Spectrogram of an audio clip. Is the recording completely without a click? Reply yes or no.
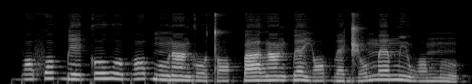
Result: yes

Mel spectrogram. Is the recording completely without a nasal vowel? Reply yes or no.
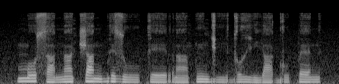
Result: no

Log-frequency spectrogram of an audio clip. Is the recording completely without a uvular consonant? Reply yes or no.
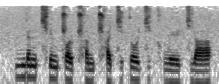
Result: yes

